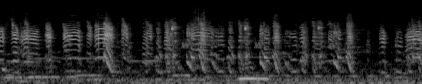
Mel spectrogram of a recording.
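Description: Many small caged birds chirping together in a dense, rapid chatter of short high notes.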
